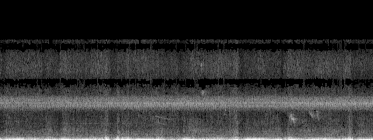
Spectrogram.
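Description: A Ruby-throated Hummingbird's wings make a low, steady, bee-like hum that swells and fades. A faint high steady whine runs throughout.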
